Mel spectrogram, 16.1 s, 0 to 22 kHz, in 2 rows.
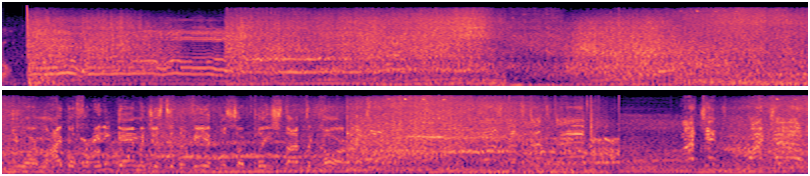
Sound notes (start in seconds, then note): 8.7 tiring screeching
